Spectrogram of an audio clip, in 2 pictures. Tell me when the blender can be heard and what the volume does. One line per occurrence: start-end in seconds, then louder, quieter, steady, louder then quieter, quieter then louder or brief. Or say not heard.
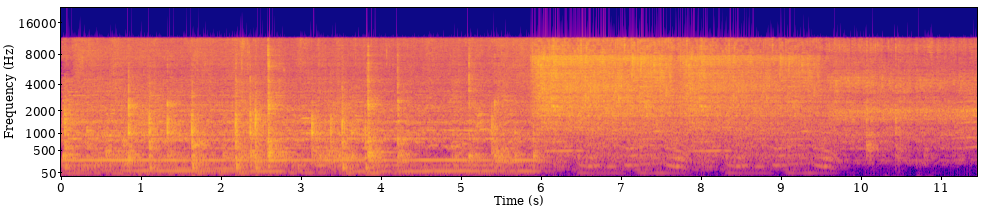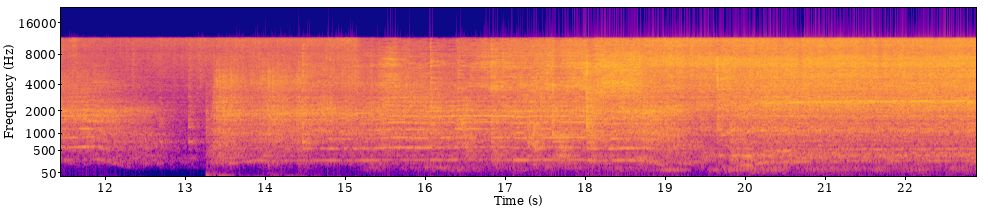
0.0-22.8 quieter then louder.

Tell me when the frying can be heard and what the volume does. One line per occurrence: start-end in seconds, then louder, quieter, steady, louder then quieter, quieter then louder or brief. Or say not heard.
0.0-22.8 quieter then louder.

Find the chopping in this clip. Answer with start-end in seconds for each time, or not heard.
0.0-4.0.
